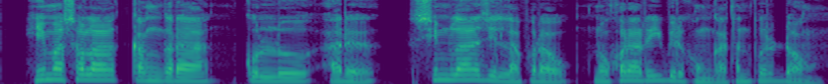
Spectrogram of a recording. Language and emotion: Bodo, neutral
